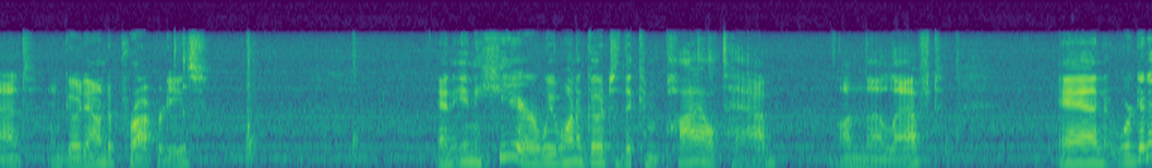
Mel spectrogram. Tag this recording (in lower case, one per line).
computer keyboard
typing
